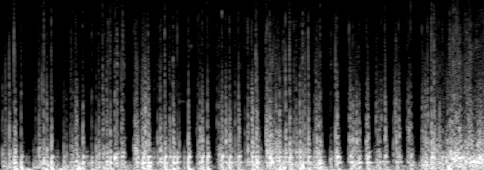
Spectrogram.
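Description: Fingertips and short nails rapidly scratch and tap the hollow, rounded, perforated metal mesh head of a black USB microphone. The result is a dense, continuous stream of close, boomy scratches and quick taps, heavy in the low end with almost no bright top.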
